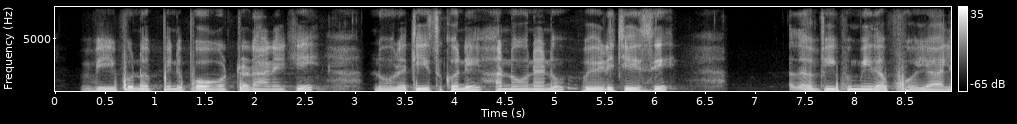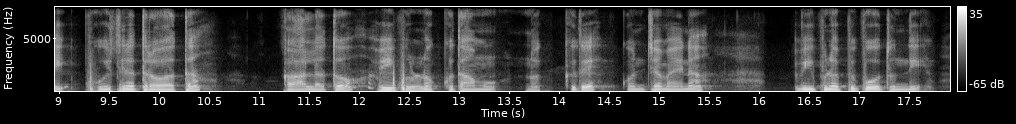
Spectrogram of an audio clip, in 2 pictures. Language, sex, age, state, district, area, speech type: Telugu, male, 18-30, Telangana, Karimnagar, rural, spontaneous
